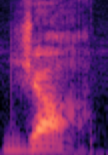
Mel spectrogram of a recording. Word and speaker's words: già: Like già. So the G-I-A with the accent is pronounced ja.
